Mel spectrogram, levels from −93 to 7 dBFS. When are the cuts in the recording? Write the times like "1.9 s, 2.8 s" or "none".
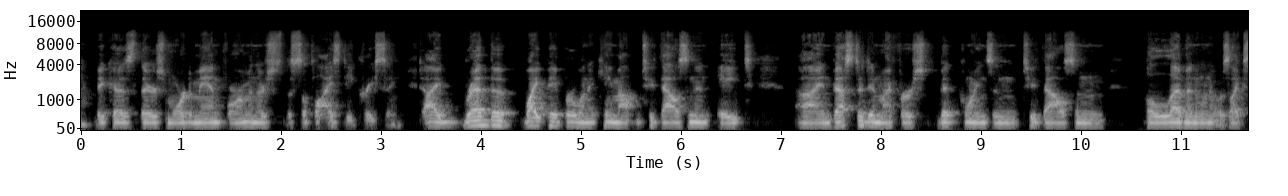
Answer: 3.3 s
